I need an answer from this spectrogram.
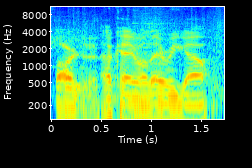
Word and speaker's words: Tharja: at all, because in game she calls herself Tharja.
